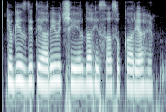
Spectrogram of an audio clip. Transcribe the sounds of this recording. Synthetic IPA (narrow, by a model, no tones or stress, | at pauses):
kjõːk̬ɪɪs̬d̪iːt̪ɪjaːɾiːʋɪt͡ʃʃeːəɾd̪aːɦɪsːaːsʊkːaːɾɪjaːɦɛː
